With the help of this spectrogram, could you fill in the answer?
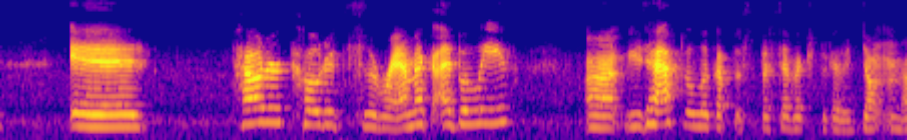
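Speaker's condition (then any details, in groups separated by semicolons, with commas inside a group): Cerebral palsy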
